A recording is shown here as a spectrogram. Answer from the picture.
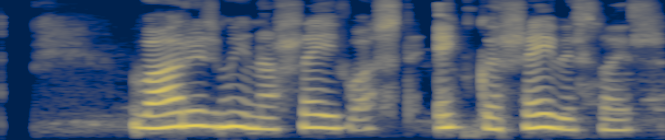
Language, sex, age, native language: Icelandic, female, 11, Icelandic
